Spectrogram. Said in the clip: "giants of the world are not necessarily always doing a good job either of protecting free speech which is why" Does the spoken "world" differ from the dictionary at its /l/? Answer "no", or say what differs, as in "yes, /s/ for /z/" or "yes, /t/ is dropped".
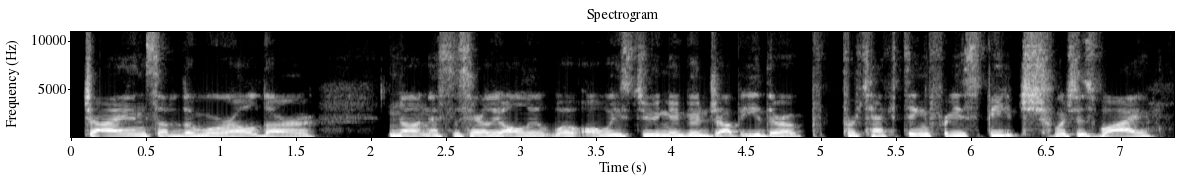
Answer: no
